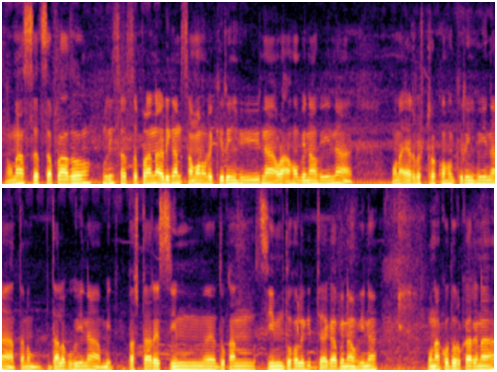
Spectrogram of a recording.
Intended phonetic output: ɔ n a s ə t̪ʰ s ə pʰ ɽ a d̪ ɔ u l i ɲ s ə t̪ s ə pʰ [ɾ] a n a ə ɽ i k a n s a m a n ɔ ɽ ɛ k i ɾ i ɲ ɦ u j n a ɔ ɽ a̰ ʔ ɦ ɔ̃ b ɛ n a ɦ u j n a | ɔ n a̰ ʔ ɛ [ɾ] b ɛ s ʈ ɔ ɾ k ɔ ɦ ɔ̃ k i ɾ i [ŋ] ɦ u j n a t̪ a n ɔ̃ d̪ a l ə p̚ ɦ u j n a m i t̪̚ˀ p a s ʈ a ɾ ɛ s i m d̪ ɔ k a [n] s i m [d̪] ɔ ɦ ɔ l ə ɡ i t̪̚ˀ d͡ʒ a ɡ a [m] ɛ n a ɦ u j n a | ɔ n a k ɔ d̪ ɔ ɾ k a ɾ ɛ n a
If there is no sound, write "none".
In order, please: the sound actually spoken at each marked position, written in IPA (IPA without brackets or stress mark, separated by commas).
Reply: ɽ, ɾ, ɲ, n, d̪, b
